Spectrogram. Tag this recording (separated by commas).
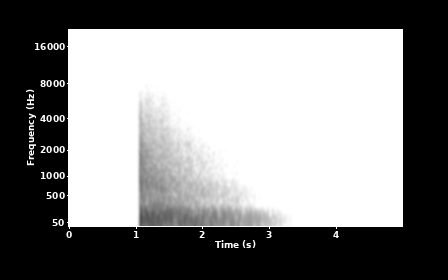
Explosion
